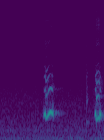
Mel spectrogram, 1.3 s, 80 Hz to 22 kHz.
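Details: Male Pomeranian puppy, born on 9-8, held indoors: two short high yelps about half a second apart, in a quiet room.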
